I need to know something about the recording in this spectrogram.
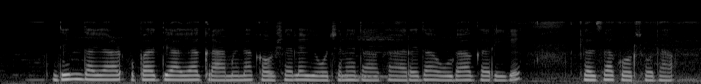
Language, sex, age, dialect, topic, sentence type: Kannada, female, 25-30, Central, banking, statement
